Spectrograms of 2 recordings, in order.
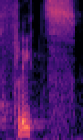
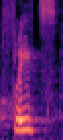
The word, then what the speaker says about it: Fleets: in late 2020 and they're called fleets yeah it rhymes with tweets and they're called fleets they flutter away after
